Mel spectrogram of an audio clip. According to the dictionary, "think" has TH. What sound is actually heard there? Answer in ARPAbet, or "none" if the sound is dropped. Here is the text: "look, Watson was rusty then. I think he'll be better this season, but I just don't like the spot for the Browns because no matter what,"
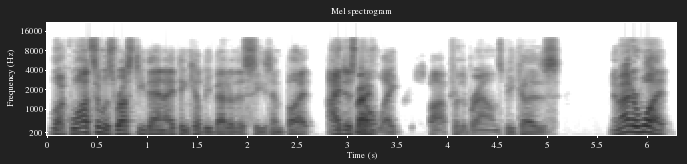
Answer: TH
